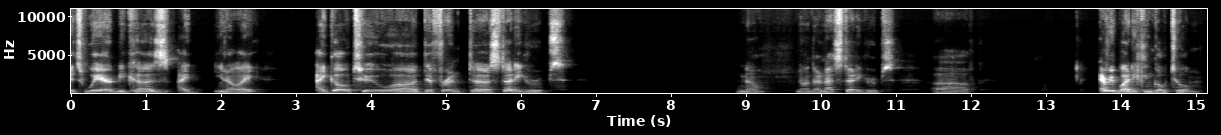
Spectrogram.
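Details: 56-year-old man with aphasia following a stroke in 2016; speech with hesitations and self-corrections; aphasia.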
